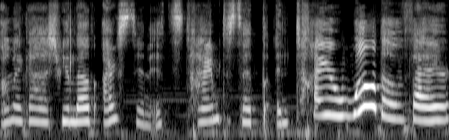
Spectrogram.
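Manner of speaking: very high-pitched put-on voice. Demonstrating different voices to play around with, first a really high-pitched voice. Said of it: "we can do like a really high-pitched voice".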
